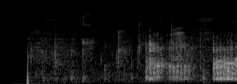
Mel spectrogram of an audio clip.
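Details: Eight-week-old Pekingese puppy indoors in a small room: after a sharp knock, brief tonal whimpers and squeaky yelps with clear harmonics, the loudest near the end, over a quiet background.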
